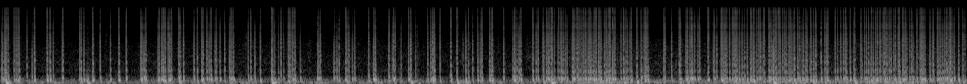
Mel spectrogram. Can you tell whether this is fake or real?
real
